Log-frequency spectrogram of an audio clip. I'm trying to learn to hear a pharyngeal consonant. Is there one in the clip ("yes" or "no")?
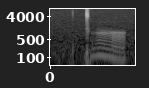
no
